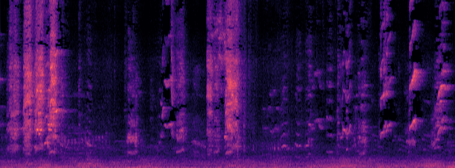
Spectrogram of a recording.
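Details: Rainbow lorikeets in mating season, raucous while dancing: loud screeching bursts early and midway, then a string of shorter, sharp chattering squawks and chirps.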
